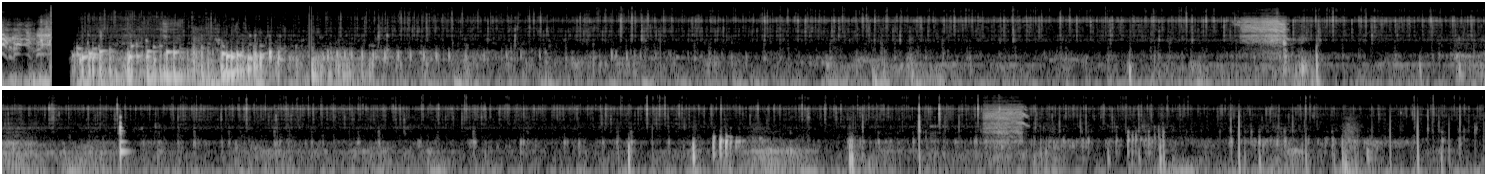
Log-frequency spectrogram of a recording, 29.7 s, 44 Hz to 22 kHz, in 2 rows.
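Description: Underwater sound through an action-camera housing: a steady muffled low rumble with scattered sharp clicks and two brief hisses, about 13 and 25 seconds in. It is louder and choppier for the first few seconds.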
